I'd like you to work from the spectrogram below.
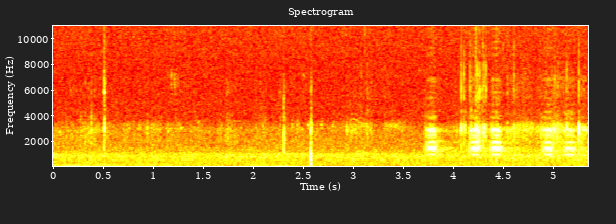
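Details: Female bald eagle on her nest at Big Bear Lake, California, 6 March 2021, whining softly as her mate brings a headless fish; thin, high, stuttering notes cluster in the final two seconds over steady background hiss.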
